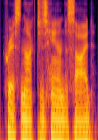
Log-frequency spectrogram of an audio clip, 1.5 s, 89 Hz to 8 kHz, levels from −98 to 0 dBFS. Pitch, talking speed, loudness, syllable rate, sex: 90 Hz, 205 wpm, -14 LUFS, 5.8 syllables/s, male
